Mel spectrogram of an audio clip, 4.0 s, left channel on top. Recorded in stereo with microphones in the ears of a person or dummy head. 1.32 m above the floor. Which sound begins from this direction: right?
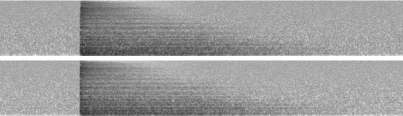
A thud, at 0.8 s.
